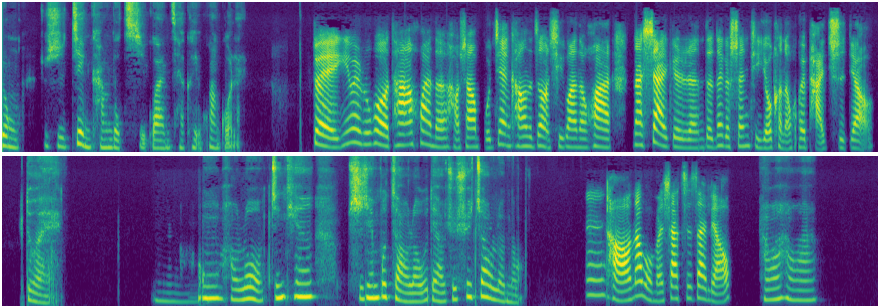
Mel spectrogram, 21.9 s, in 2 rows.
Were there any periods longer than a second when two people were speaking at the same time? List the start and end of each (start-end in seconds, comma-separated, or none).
none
